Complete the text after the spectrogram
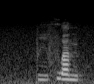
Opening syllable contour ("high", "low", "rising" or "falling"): rising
